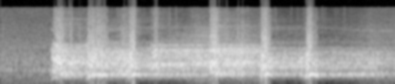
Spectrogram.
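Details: Dogs barking: a dense burst of loud, rough barks starting half a second in, followed by sharp single barks spaced roughly half a second apart, with overlapping voices suggesting several animals.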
